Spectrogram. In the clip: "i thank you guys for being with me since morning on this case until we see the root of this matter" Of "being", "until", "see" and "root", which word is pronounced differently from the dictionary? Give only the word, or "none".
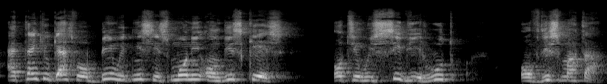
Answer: until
